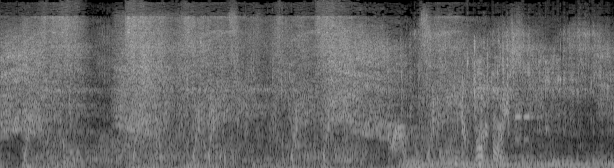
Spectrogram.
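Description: Gunfire and creature screeches from a video game battle crackle and clatter.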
